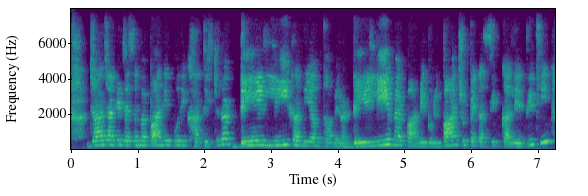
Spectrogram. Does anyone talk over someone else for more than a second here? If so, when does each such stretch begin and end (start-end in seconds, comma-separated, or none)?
none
